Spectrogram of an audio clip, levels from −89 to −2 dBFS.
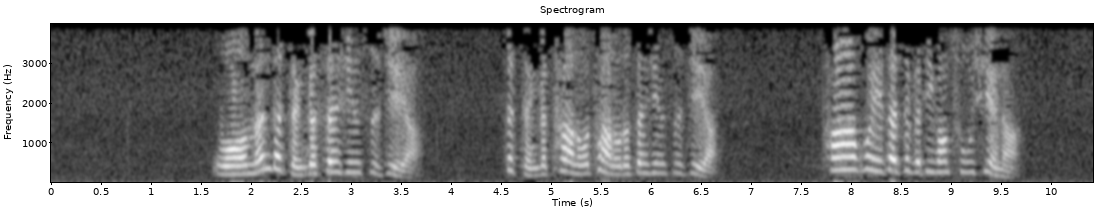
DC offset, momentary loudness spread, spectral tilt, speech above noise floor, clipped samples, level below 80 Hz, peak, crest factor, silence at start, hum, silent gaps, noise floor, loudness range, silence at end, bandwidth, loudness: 0.1%; 15 LU; -7 dB/octave; 35 dB; 0.1%; -58 dBFS; 0 dBFS; 16 dB; 1.65 s; none; none; -50 dBFS; 3 LU; 0.75 s; 4 kHz; -15 LUFS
